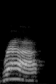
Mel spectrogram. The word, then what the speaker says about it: wrap: The WR is, you know, really a what we call a silent letter team here in English today, right? And it's really kind of hard for spelling because when we, you know, when you spell ring or wrist or wrap, all you hear is the sound of the R.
